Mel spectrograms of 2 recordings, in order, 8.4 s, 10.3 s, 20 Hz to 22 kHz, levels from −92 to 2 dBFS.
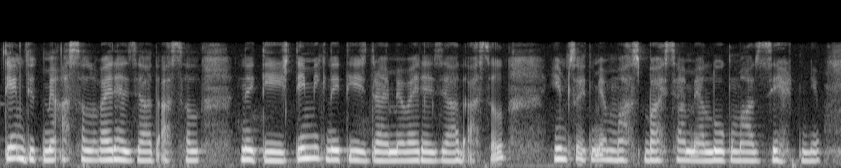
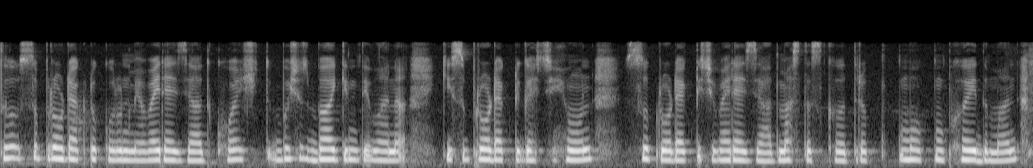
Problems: background sounds at intervals, background conversations at intervals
